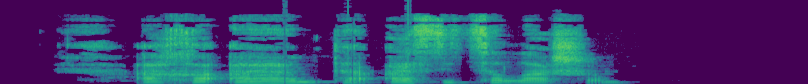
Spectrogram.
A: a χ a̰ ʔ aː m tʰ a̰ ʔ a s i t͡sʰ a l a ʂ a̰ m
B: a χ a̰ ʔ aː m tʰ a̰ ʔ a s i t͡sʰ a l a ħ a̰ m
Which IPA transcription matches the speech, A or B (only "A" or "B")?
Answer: A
